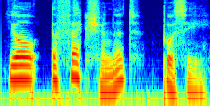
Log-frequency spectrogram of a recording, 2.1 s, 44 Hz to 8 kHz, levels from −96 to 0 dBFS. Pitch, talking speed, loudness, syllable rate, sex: 130 Hz, 85 wpm, -19 LUFS, 4.7 syllables/s, male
